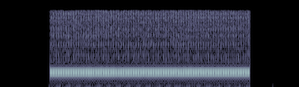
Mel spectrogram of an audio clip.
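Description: A telephone ringback tone on an unanswered call: one steady, level tone lasting about two seconds, alone, with no voices.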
